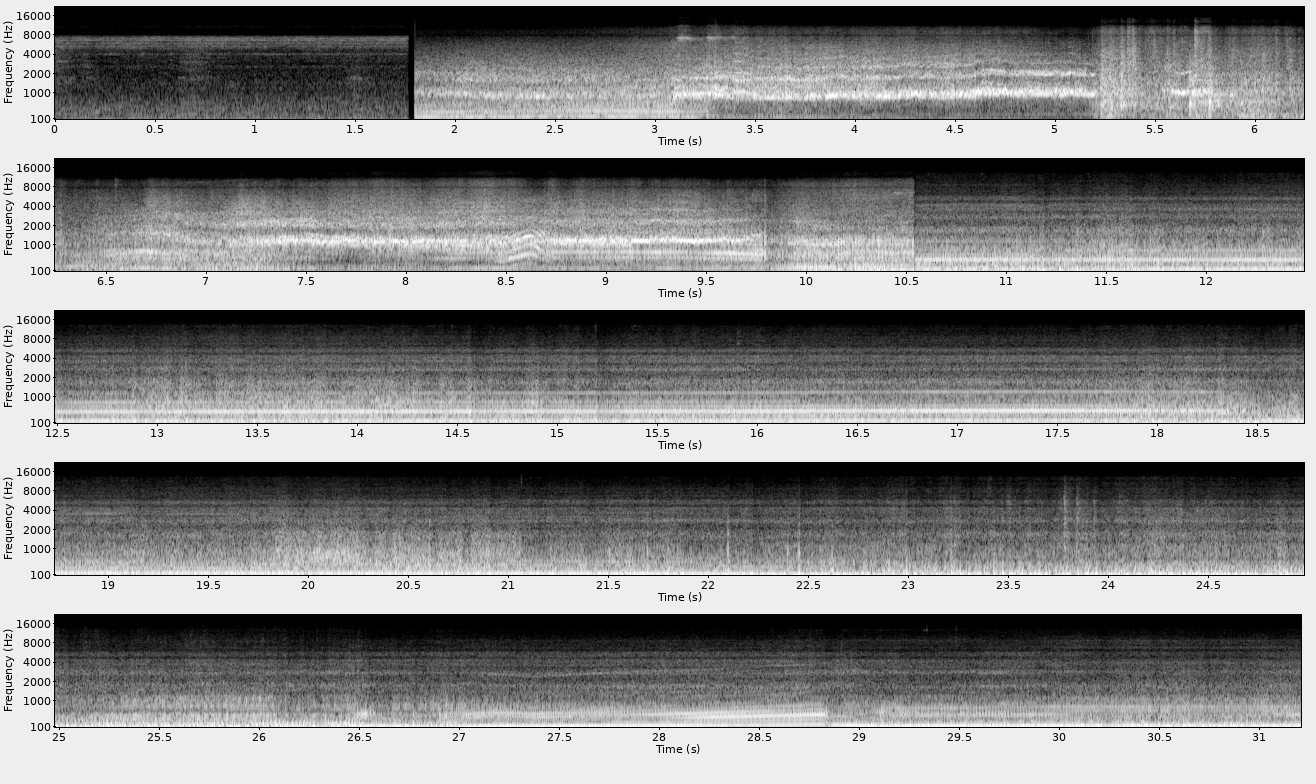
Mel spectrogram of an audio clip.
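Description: Sport motorcycle engine running at steady high revs, heard from on the bike with wind noise. The revs fall off, then climb and drop in a few quick glides near the end.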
